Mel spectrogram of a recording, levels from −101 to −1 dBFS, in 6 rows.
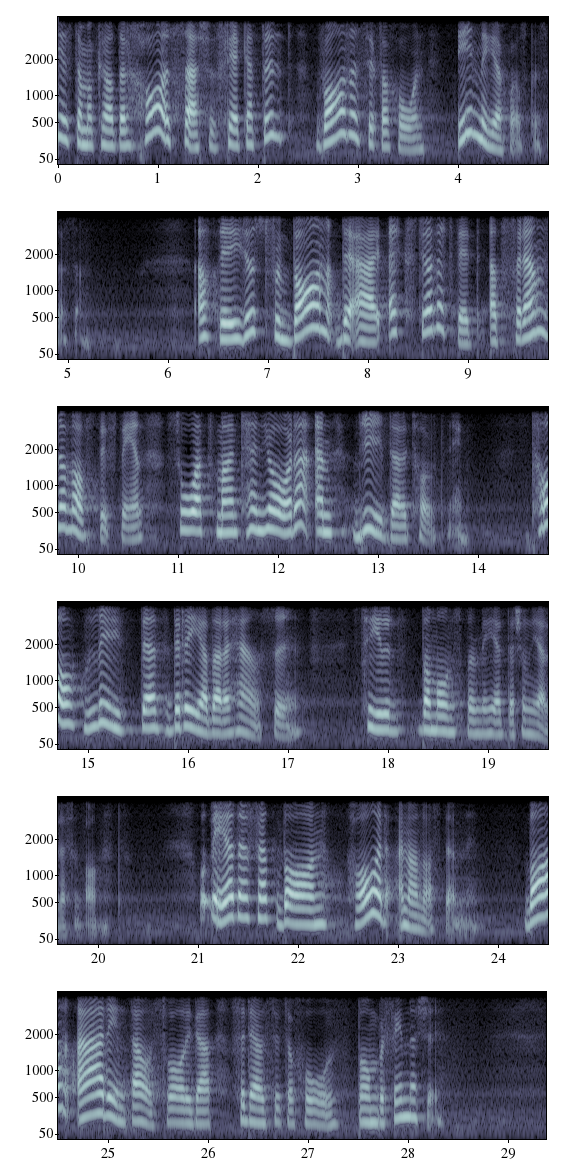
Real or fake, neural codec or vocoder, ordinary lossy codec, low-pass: fake; codec, 16 kHz, 0.5 kbps, FunCodec, trained on LibriTTS, 25 frames a second; none; 3.6 kHz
